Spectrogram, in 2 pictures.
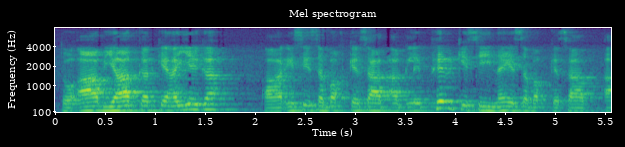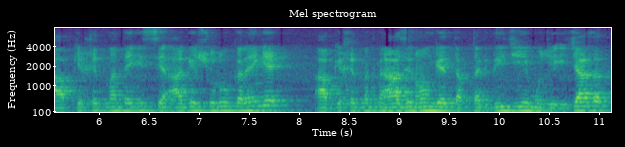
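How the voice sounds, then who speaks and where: A male Quran teacher spelling out Arabic letters and vowels for learners, repeating syllables slowly and loudly. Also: fairly even intonation, roomy sound, a little hiss or hum. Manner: slow drawn-out repetition of syllables, loud and high when drilling.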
